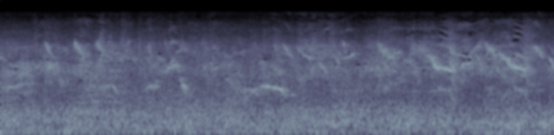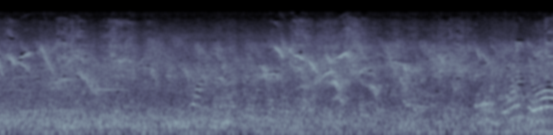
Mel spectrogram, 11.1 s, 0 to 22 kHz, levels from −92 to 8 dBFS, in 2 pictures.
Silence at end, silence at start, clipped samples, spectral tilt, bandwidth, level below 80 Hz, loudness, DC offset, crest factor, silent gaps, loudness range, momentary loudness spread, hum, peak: 0 s; 0 s; under 0.1%; -2 dB/octave; 16 kHz; -44 dBFS; -25 LUFS; under 0.1%; 16 dB; none; 2 LU; 6 LU; none; -10 dBFS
